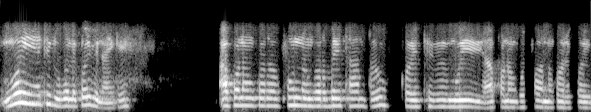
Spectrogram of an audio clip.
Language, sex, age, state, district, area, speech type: Odia, male, 30-45, Odisha, Kalahandi, rural, conversation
